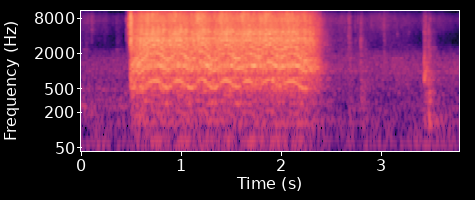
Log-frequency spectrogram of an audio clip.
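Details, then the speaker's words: Classic six-cylinder project car with power restored to the coil but spark very faint: starter whirs about two seconds and never fires; the distributor cap, probably original, was found burned and timing very low. "Even seven and a half to compression won't fire on that. So, last night discovered a few things on why our spark was so weak."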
